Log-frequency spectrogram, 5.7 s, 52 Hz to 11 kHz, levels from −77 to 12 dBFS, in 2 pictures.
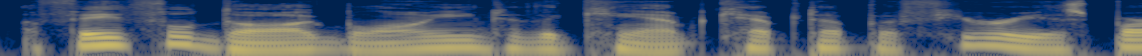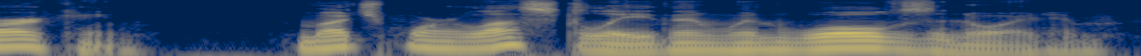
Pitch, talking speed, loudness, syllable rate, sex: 105 Hz, 210 wpm, -19 LUFS, 5.6 syllables/s, male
